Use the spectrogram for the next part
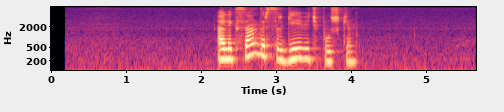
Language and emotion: Russian, neutral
